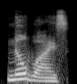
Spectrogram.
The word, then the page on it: nowise: Indian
